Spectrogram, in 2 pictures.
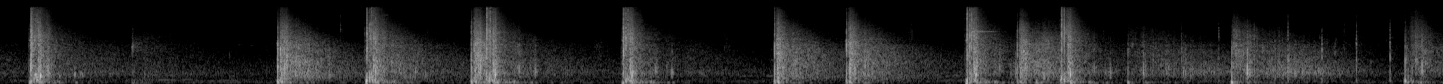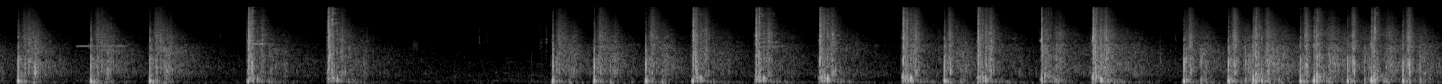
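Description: Shotgun shots fired in strings, each a sharp report with a short ringing echo: a shot at the start, a lull of about two seconds, then shooting at roughly one shot a second, a short lull about two-thirds of the way through, and quicker shots, about two a second, near the end.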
